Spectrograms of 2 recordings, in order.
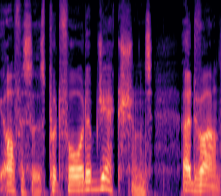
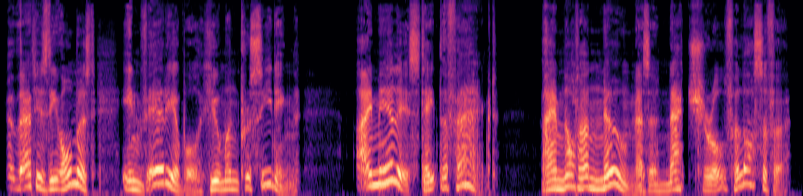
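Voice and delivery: higher-pitched, precise prisoner; composed Stephen; 6 semitones higher than usual. Acted. Stephen defending his standing as natural philosopher, dignified. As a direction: protest with dignity, pitch lifted.

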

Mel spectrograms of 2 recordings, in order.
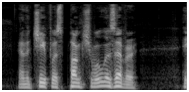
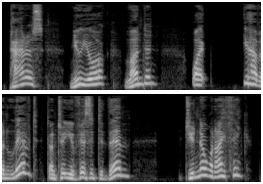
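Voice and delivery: lightly voiced eager young man, higher; a hint of a youth making plans; young man Jimmy, earnest; 7 semitones higher than usual. Jimmy tells Irene his plan, lightly higher voice.

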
